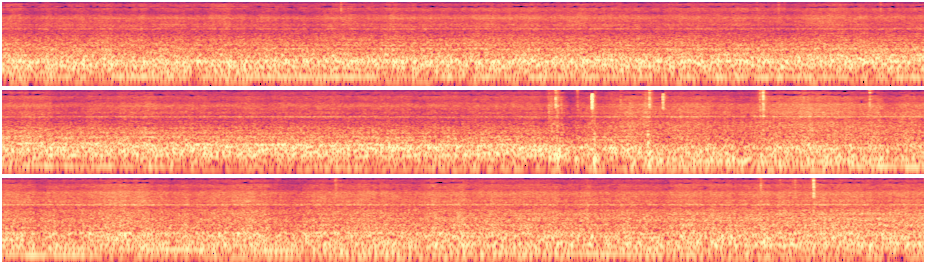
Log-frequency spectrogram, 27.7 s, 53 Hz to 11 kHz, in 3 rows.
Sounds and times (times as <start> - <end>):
Field recording: 0.0 - 27.6
Fixed-wing aircraft, airplane: 0.0 - 27.6.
